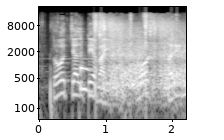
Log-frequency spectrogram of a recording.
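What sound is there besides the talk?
gunshots in Streamer Life Simulator video game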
